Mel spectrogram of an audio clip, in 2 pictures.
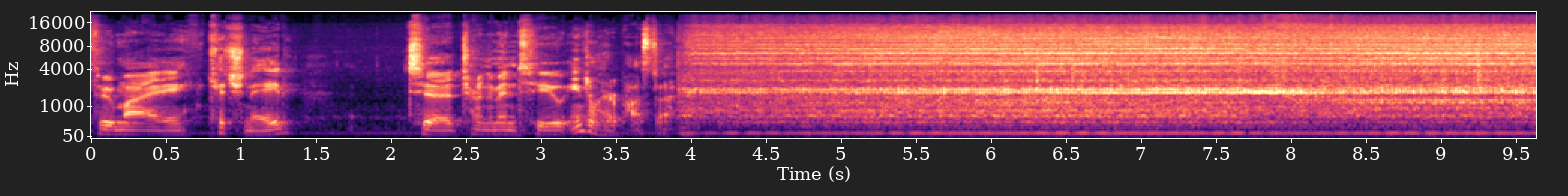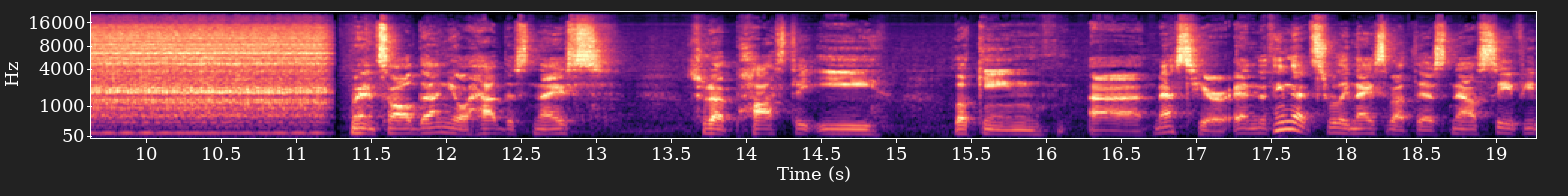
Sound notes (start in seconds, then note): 3.8 whirring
